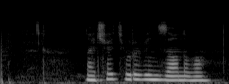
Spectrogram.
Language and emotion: Russian, neutral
